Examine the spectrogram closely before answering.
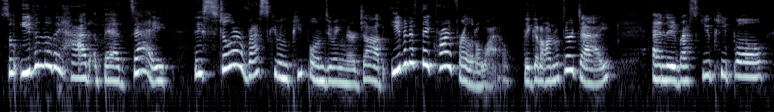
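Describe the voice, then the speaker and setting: A woman teacher reading a picture book aloud to children, expressive and instructive, pausing to explain and ask questions. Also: fairly high pitch, creaky. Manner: deliberate, instructive, addressing young listeners with questions.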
